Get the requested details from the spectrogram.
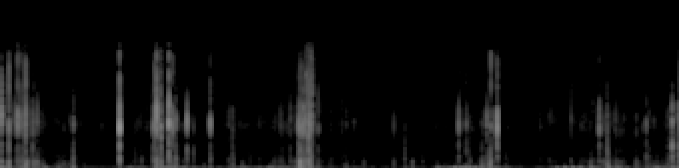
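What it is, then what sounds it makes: Foil-faced foam insulation sheet. Long nails and fingertips tap and scratch the surface of a silver foil-faced foam insulation sheet bent into a V shape. Bright, crinkly clicks and scrapes land irregularly over a soft, low rumbling hum. The sound stays close and textured, with quick taps that stop dead and scratchy swells between them.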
